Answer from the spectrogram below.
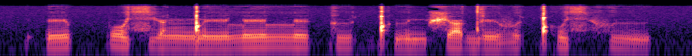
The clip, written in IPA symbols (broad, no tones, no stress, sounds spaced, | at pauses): ʔ e pː o sʲ a ŋ͡ǃ e l e lː e k ɨ ǃʼ ɨ nʲ ʃ a d e v ɘ ǃʰ u sʲ f ɨ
